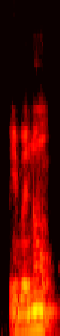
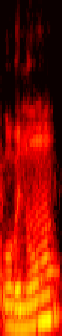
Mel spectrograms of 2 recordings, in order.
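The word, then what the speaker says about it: ابن: ismu, ismu, ibnu, ibnu. Jadi jangan baca ubnu ataupun usmu ya.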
